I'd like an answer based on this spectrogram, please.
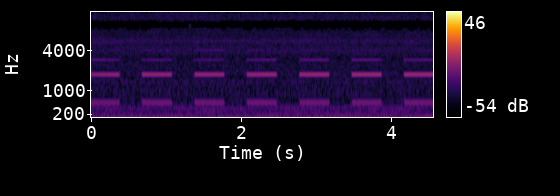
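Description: An electronic warning beeper sounding steadily, about one and a half flat, even beeps a second, over a low steady hum.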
